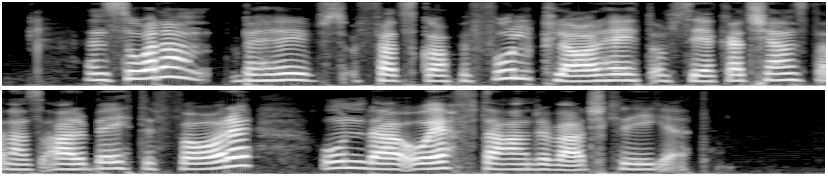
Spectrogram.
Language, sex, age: Swedish, female, 26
